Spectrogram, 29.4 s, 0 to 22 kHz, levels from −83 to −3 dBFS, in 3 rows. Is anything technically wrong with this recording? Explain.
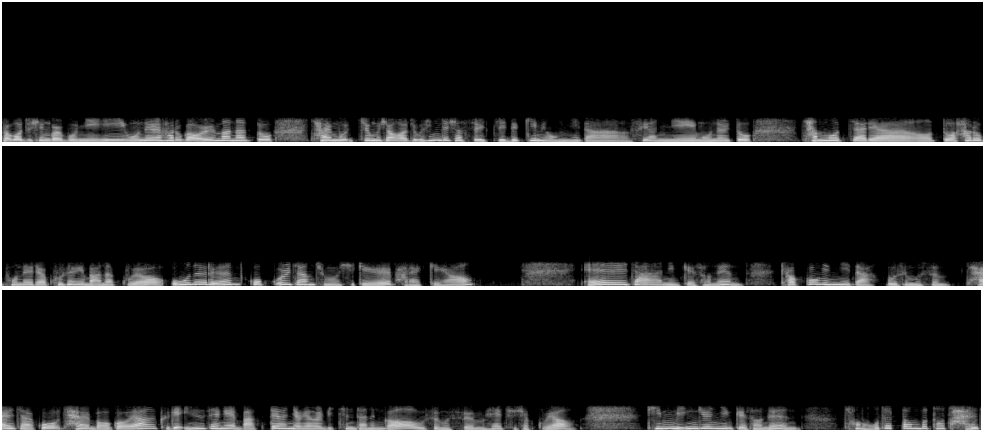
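Yes, the speech carries two related faults.

Throughout, the iLBC codec's narrowband coding confines the sound to roughly 150 Hz to 3.6 kHz and leaves a rough, slightly synthetic edge. Its 30 ms independently coded frames fit iLBC's 13.33 kbps mode. A spectrogram shows a hard ceiling with nothing above 3.6 kHz.

At 24.21 s and 28.47 s, lost iLBC frames each drop one 30 ms frame. The decoder fills each gap by repeating the last pitch cycle blended with noise, so it sounds like a brief held, buzzy vowel. A waveform shows a short stretch of periodic repetition.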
